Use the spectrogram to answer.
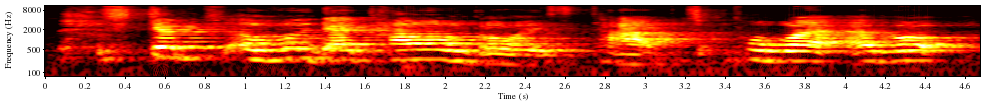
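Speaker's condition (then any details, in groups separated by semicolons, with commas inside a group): Cerebral palsy; phone speech misunderstood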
